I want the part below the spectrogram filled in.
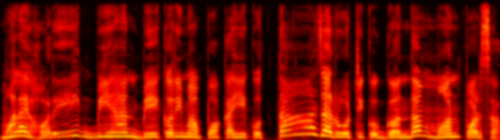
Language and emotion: Nepali, happy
